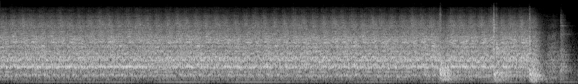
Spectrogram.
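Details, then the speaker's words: 1988 Lincoln Town Car first start attempt: long, uneven crank, engine catches and stumbles but never settles, then dies; owner suspects injectors hung up or fuel starvation through a nasty filter from a rusty tank. "you actually attempted to start this time it sounds like the injectors are either hung up or I'm not getting filled through that nasty filter"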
